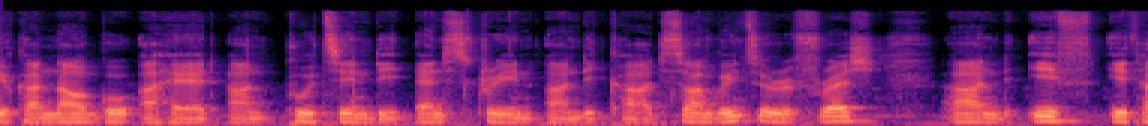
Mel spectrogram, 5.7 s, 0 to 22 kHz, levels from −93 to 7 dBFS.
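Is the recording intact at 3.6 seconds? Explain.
Yes, the audio is intact at 3.6 seconds, with no dropout, click, distortion or other fault audible at that point.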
